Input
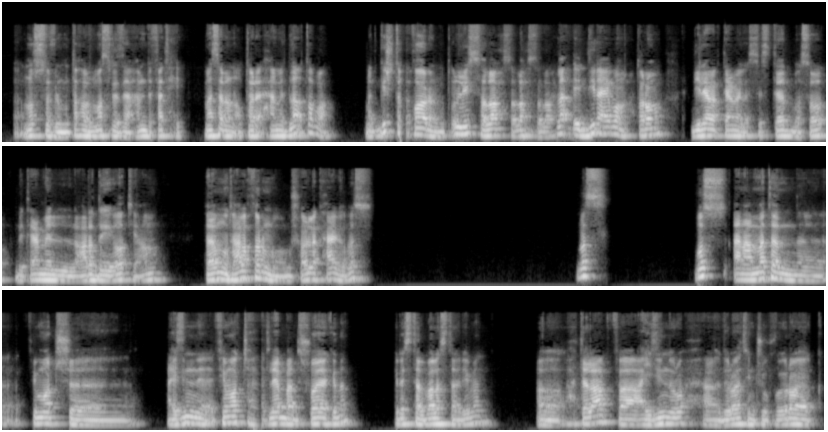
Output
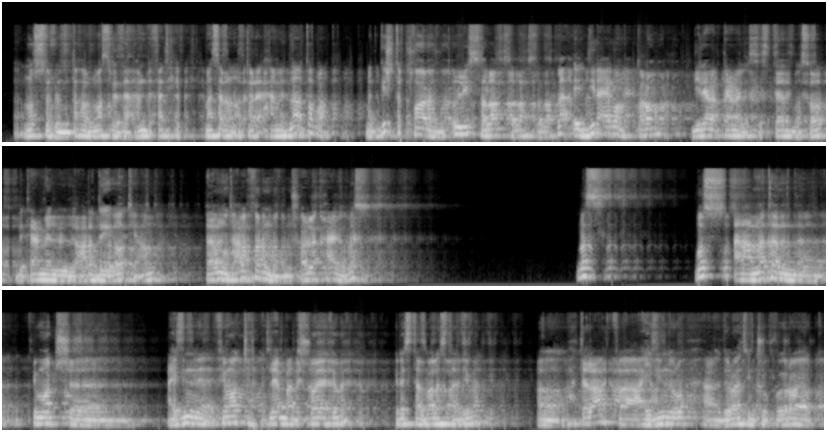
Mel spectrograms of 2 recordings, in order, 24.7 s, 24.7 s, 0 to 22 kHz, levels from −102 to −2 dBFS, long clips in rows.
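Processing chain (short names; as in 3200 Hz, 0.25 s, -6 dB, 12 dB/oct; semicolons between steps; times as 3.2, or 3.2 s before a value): regenerating reverse delay 0.128 s, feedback 44%, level -12 dB; limiter -11 dBFS, peak gain reduction 8 dB; speakerphone echo 0.4 s, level -23 dB; gain -1.5 dB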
